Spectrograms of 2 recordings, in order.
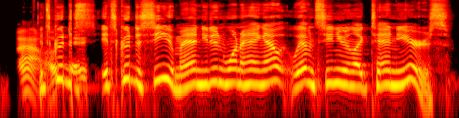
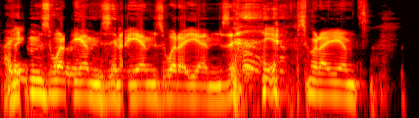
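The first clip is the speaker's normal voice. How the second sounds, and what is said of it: Imitates Popeye cartoon voice. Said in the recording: “Robert Altman's Popeye ... that impression ... I think he's doing the impression.”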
